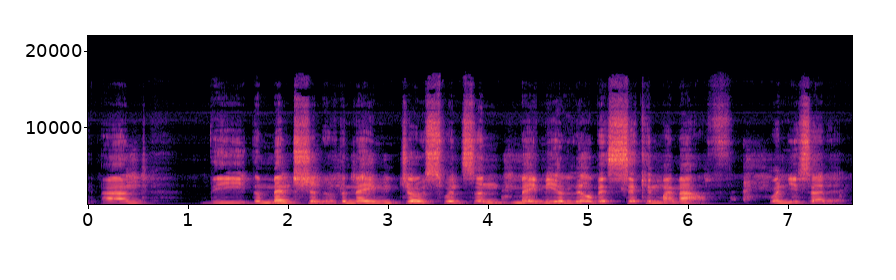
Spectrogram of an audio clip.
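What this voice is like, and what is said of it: British accent. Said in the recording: “my accent, I'm originally from the UK”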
